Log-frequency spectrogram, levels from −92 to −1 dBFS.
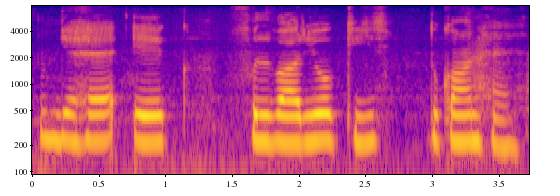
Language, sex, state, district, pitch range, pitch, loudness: Hindi, female, Uttar Pradesh, Saharanpur, 215-230 Hz, 225 Hz, -16 LUFS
